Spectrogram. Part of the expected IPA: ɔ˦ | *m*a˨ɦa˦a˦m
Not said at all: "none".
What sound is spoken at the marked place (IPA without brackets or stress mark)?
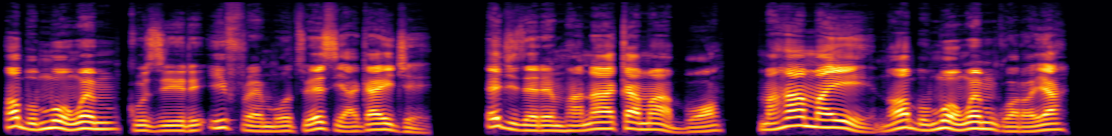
m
